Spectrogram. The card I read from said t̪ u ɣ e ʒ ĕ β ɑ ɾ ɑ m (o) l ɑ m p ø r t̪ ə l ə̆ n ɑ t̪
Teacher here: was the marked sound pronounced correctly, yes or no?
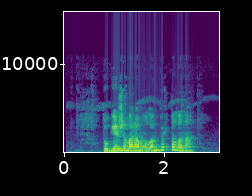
yes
